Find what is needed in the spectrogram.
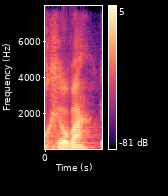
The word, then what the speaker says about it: Jehová: Yahvé, que se puede pronunciar como Yahweh o como Jehová, es exactamente lo mismo, por eso es una forma como tratar de decir, así lo podemos pronunciar, porque no tiene vocales.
